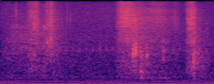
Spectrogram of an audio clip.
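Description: Faint rubbing as a small brush spreads assembly lube over a tape-wrapped spline shaft, a few soft strokes, over a steady low hum.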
